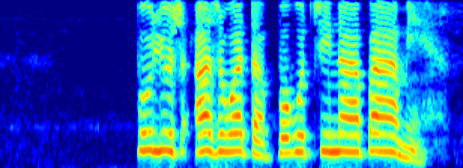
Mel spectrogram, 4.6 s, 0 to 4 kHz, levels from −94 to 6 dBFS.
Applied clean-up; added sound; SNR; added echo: none; none; none; none.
